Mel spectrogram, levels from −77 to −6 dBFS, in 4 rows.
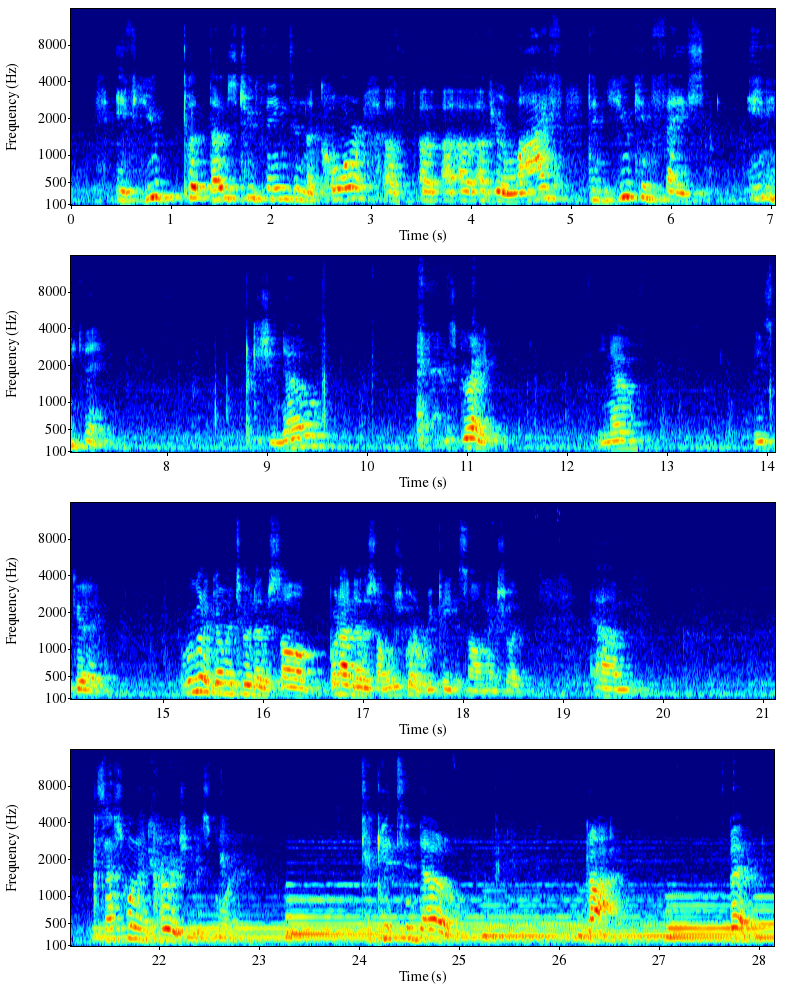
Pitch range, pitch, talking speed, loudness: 155-215 Hz, 185 Hz, 135 wpm, -26 LUFS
